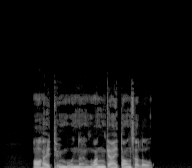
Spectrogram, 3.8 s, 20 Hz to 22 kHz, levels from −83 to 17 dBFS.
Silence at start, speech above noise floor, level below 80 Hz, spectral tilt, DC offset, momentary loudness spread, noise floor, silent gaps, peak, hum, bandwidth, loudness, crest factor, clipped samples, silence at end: 0.65 s; 57 dB; -58 dBFS; -6.5 dB/octave; under 0.1%; 9 LU; -75 dBFS; none; -2 dBFS; none; 10.5 kHz; -19 LUFS; 18 dB; under 0.1%; 0.8 s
